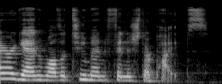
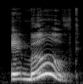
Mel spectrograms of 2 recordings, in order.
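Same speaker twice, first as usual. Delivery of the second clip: louder startled cry of It moved; cried out; 4 semitones higher, 6 dB louder than usual. A narrator's reading. Old man crying out after the paw twists, loud. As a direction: blurt it out in shock. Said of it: "he cried".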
